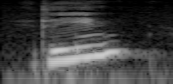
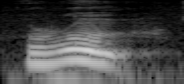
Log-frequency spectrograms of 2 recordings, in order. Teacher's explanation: را کو پیش کی وجہ سے موٹا پڑھیں گے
